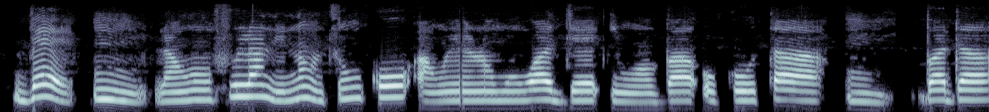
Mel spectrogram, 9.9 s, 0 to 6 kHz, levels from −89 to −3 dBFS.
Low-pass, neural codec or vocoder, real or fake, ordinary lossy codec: 5.4 kHz; none; real; none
